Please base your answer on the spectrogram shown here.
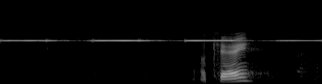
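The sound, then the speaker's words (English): A high-pitched fire alarm sounds continuously, its shrill tone pulsing in repeated bursts, while a person speaks a single short word partway through. “Is that the fire alarm?”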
